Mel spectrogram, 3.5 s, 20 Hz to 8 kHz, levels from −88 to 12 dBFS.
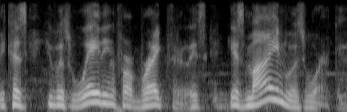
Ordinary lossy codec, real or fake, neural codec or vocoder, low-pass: Opus, 32 kbps; fake; codec, 16 kHz, 2 kbps, FunCodec, trained on Chinese and English, 25 frames a second; 7.2 kHz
